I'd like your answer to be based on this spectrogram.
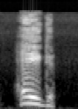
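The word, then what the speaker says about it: Hague: Apparently, it's pronounced Nicholas Haug. No, excuse me, Haig.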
